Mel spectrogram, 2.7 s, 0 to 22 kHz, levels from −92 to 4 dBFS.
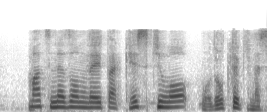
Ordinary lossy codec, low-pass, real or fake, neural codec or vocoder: AAC, 32 kbps; 7.2 kHz; fake; codec, 16 kHz, 0.5 kbps, X-Codec, HuBERT features, trained on balanced general audio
